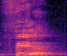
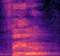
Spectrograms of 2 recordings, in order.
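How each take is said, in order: First: The final R is dropped. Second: The final R is dropped.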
